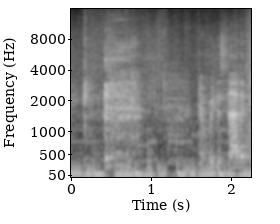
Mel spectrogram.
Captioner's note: laughs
